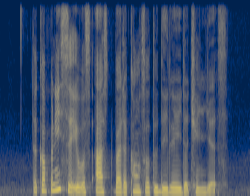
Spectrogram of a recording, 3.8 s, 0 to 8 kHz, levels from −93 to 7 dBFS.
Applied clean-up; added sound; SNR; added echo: none; none; none; none.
